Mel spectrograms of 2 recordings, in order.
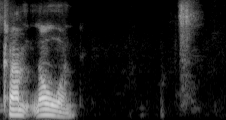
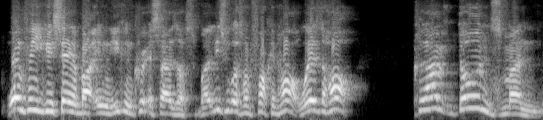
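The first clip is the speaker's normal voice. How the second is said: louder, quick and fired up; passionate rant; 5 semitones higher, 6 dB louder than usual. Real, not acted. Fan ranting at the team about heart, loud and fast. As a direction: rant hard about the team's fight.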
